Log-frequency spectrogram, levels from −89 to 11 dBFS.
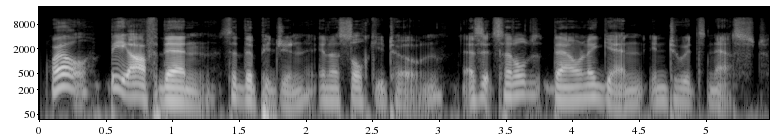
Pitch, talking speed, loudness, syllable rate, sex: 120 Hz, 210 wpm, -21 LUFS, 4.9 syllables/s, male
